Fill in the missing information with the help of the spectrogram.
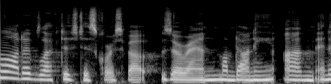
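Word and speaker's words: Zohran: One of those little things is getting someone like Zofran. Is that how you say it? Zofan. Zoran.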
